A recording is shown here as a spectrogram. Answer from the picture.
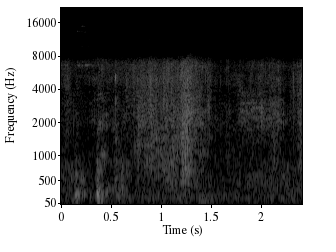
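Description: Faint rustling of a folded silk brocade saree as hands turn back its folds, with a light tap about a third of a second in.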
